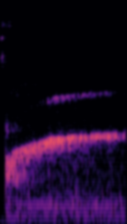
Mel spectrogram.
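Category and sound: vehicle, ambulance siren passing outside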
